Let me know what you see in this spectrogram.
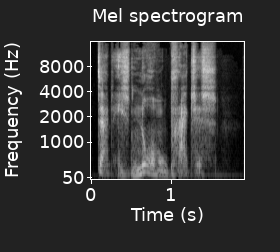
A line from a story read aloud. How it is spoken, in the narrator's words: snapped Gilt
